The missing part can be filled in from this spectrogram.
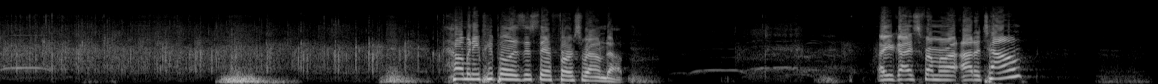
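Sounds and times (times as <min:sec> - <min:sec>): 
crowd cheering: 0:00.0 - 0:04.5, 0:06.8 - 0:08.9
audience applause in a room: 0:00.0 - 0:04.6, 0:07.2 - 0:08.9
speech: 0:02.2 - 0:02.8, 0:04.5 - 0:06.4, 0:08.8 - 0:10.3.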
